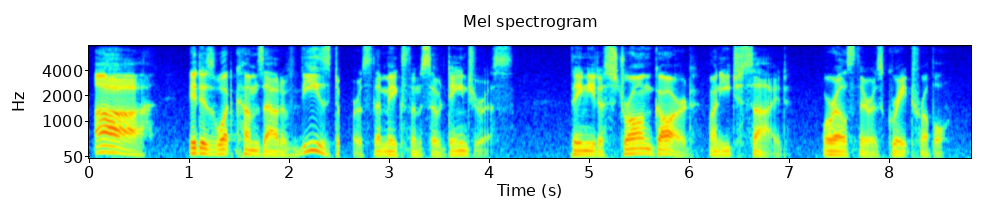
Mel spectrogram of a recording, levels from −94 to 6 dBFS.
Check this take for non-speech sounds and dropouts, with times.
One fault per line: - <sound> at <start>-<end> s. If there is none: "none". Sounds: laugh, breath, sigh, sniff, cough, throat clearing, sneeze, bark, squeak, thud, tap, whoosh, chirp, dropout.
- dropout at 2.5-2.6 s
